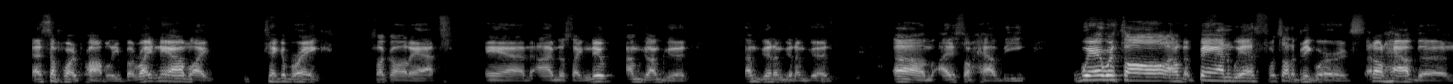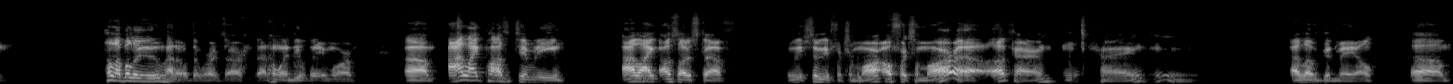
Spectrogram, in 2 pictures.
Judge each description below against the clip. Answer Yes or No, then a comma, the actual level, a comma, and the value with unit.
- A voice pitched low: No, very high, 330 Hz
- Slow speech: No, average, 190 wpm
